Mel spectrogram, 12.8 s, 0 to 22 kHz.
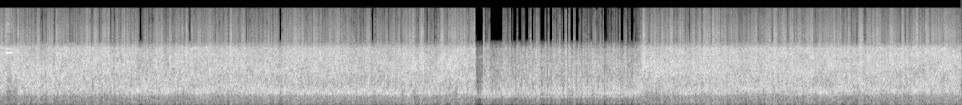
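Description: Aprilia SR50 scooter's small two-stroke engine running, heard as a loud, steady rush of noise. It dips briefly about six seconds in, is duller for a couple of seconds, then returns to full.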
